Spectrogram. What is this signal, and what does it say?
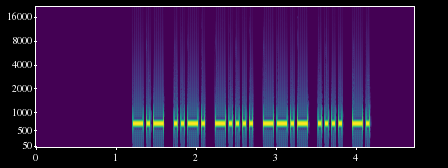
Morse code, heard as a keyed tone, about 27 wpm, 700 Hz. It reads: KF6QHN
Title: USA Call Signs - 6 Characters - 3x Character Spacing - 28wpm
